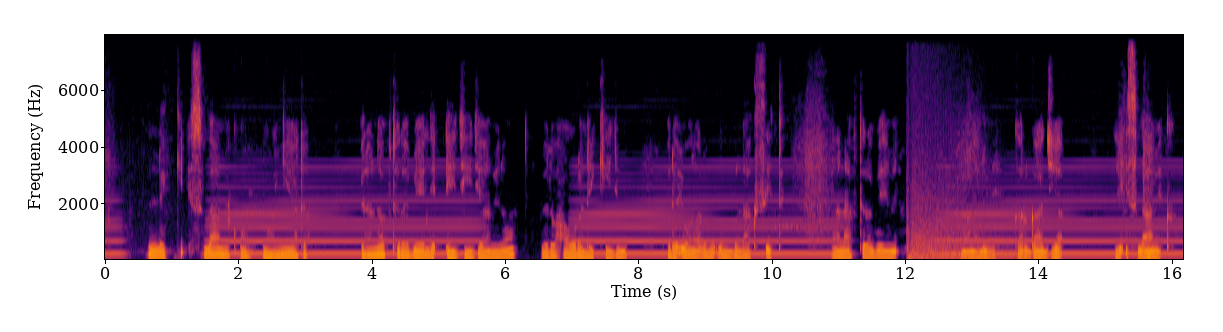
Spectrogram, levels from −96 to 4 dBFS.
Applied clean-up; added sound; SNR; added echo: none; Explosion + Wind instrument, woodwind instrument; 12 dB; none.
